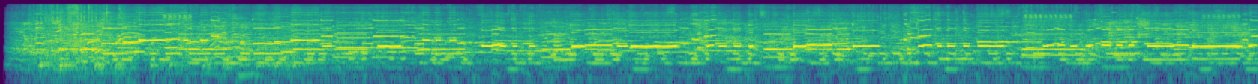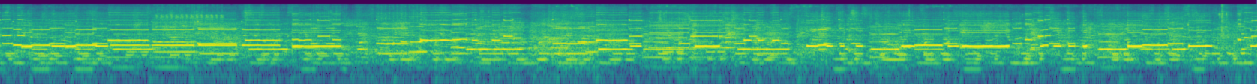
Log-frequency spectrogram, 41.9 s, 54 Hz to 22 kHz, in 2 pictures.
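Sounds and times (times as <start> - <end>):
barrel organ playing a tune: 0.6 - 41.9.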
